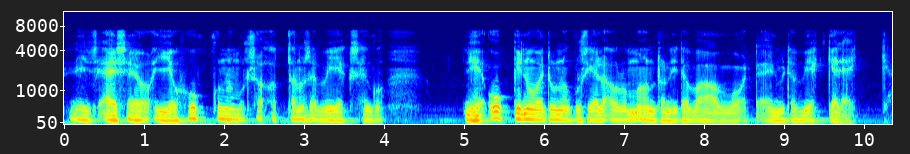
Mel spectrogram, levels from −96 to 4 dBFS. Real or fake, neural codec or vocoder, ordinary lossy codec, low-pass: real; none; none; 7.2 kHz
